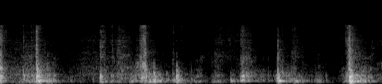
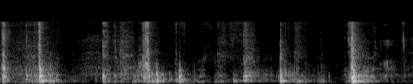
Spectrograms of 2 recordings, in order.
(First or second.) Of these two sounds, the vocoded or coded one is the first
